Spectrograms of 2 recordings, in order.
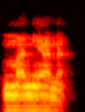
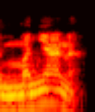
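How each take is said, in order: First: The middle consonant is a plain n. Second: The middle consonant is a palatal ñ. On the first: "hay ciertas pronunciaciones que van a ser como mañana" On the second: "ya no se dice mañana"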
